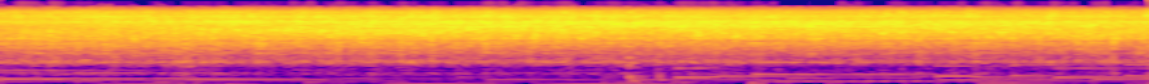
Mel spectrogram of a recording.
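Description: Lamb fat frying in a pan over low heat, a steady, continuous sizzle with faint stirring scrapes and light clatter underneath.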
